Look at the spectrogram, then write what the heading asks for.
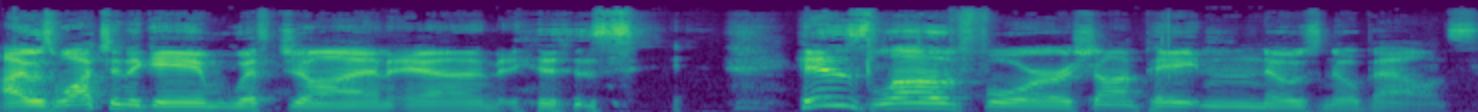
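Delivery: sardonic, swooping, high sarcastic tone. Host tells listeners about watching the game with John, sarcastic. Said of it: "I'm being sarcastic".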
